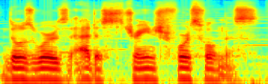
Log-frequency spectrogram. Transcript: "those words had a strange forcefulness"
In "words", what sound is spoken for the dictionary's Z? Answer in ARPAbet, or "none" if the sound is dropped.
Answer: Z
